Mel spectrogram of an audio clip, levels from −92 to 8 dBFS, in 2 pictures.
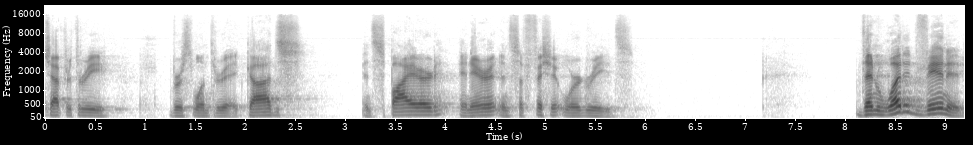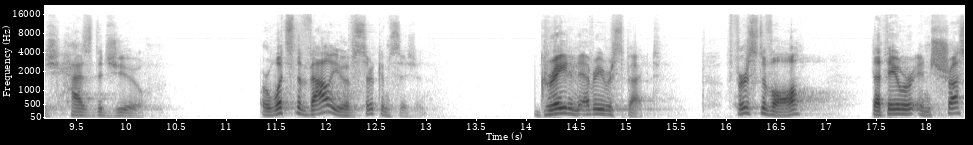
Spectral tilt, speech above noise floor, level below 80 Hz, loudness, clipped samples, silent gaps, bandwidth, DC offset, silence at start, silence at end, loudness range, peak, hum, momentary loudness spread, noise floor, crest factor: -4.5 dB/octave; 50 dB; -72 dBFS; -26 LUFS; under 0.1%; none; 16.5 kHz; under 0.1%; 0 s; 0 s; 10 LU; -4 dBFS; none; 18 LU; -76 dBFS; 26 dB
